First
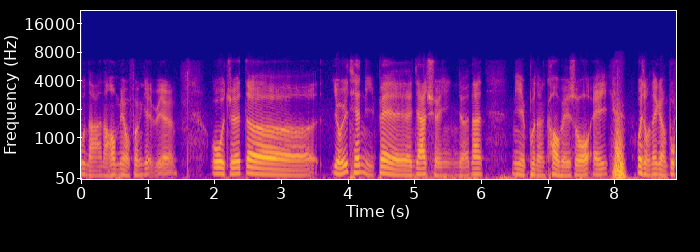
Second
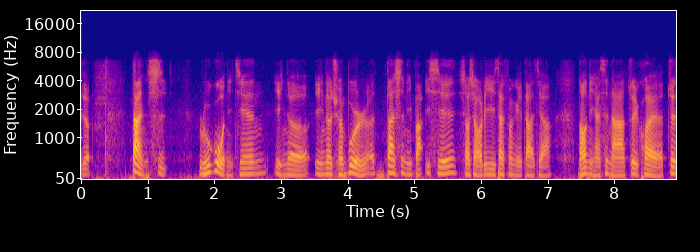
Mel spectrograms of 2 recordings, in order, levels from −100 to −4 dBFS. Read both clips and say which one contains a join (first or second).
second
